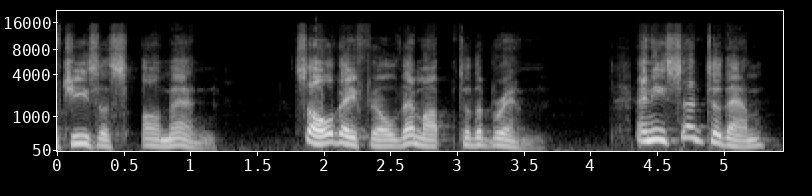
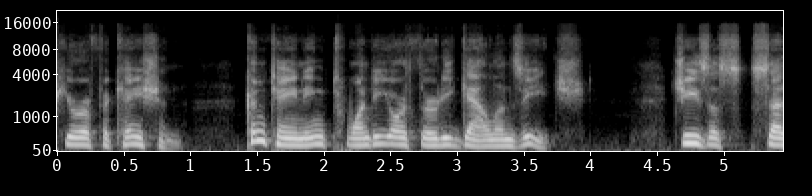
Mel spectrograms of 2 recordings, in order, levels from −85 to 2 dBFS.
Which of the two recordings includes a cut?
first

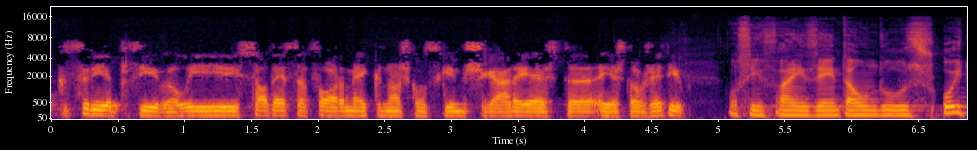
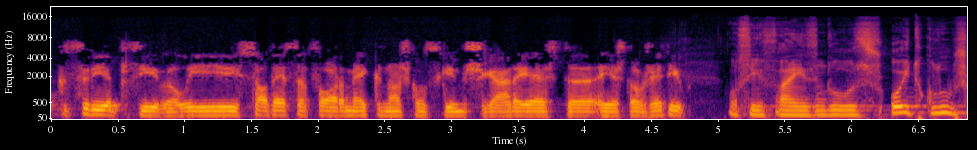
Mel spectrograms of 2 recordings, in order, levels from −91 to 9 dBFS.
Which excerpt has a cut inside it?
second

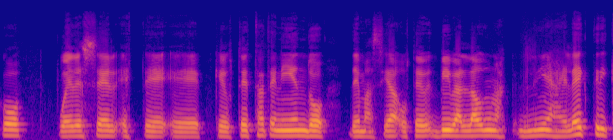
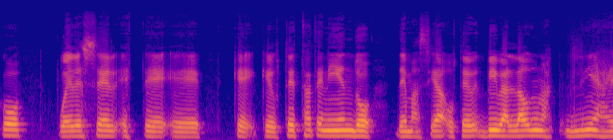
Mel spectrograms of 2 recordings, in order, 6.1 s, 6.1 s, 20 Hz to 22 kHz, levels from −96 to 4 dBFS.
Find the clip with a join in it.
first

